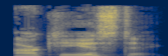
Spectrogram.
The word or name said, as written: archaistic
